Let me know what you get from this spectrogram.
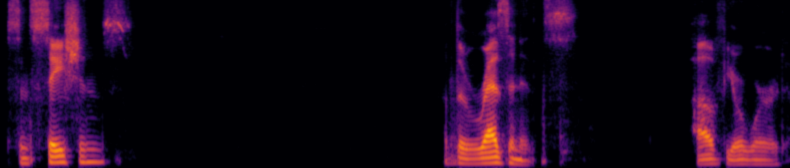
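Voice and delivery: calm, unhurried guidance with long pauses. Acted. Leads a guided meditation.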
